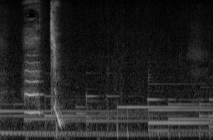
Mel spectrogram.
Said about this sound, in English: But at the very moment, the elephant sneezes.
